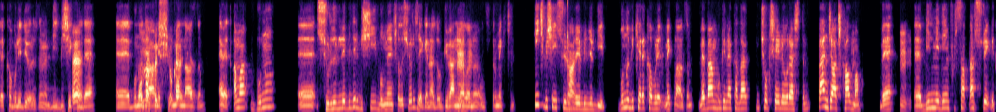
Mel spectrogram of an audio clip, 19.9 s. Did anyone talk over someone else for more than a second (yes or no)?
yes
